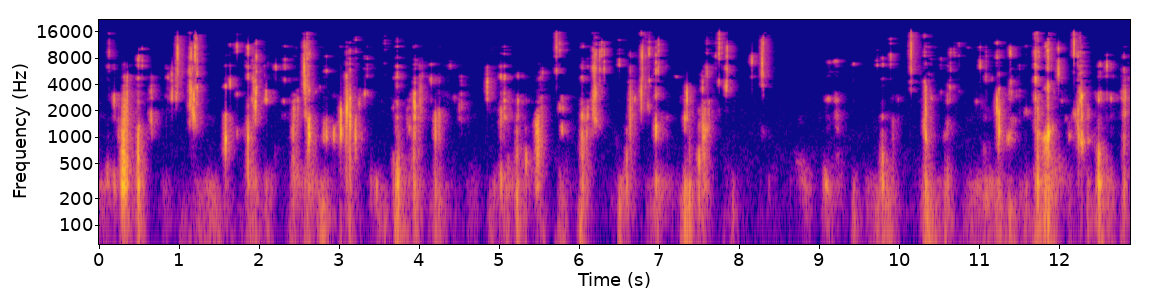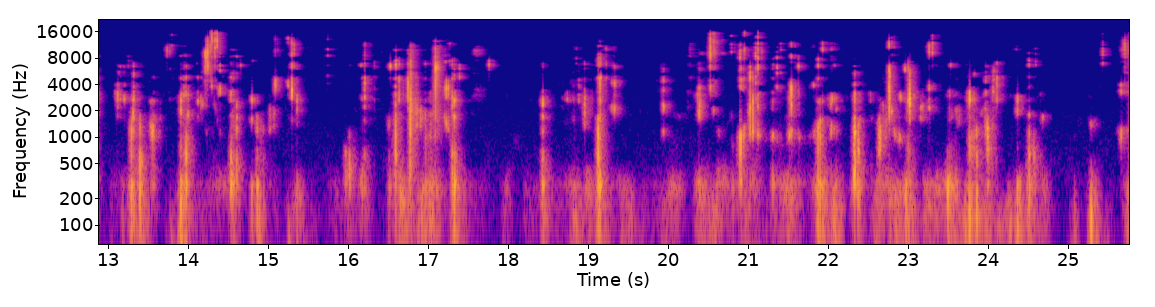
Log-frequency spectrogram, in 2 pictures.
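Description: Close-miked eating of a frozen ice cream bar: sharp, wet, clicking bites and chewing with small crunches, coming in irregular runs with brief pauses about eight seconds in and again around eighteen seconds.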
